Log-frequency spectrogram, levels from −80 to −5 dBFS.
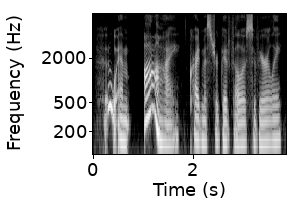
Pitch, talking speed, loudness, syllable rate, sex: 180 Hz, 110 wpm, -19 LUFS, 4.0 syllables/s, female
